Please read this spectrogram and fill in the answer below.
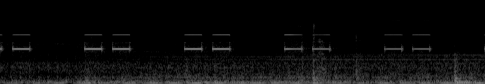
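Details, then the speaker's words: Mitsubishi i-MiEV with 47,000 miles, 12 V battery jumped, empty gauge and flashing warning lights: thin high single and paired beeps about once a second over a quiet cabin; not responsive to the pedal, probably won't drive. "yeah not responsive to the pedal so probably not going to drive"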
